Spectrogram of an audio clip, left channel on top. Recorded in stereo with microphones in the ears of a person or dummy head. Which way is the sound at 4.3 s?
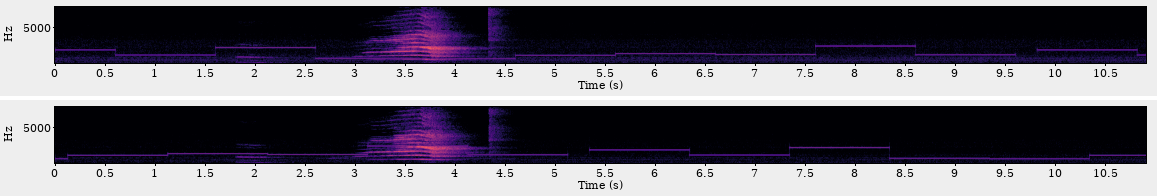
50° left (ahead or behind).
